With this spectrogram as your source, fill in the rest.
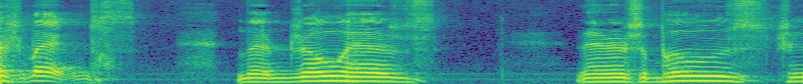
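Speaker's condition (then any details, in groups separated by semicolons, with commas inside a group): Cerebral palsy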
